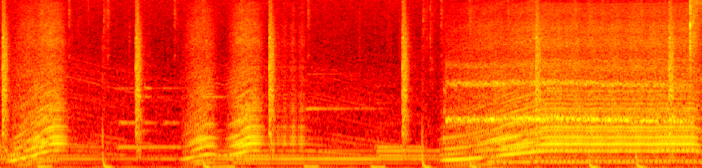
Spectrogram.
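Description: An Ibishu Saga drifting in the BeamNG driving game, its engine revving up and down in repeated surges while the tyres squeal and chirp through the slides; close and prominent, with no voices.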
